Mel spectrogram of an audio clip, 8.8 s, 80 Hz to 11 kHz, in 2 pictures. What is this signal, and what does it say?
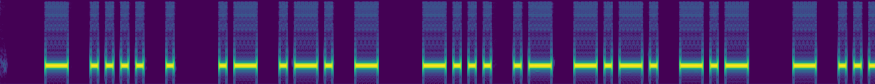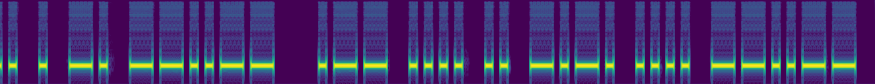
Morse code, heard as a keyed tone, about 32 wpm, 800 Hz. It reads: THE ART BACK THEN, WHICH,
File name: ANGLAIS texte clair 3 vitesse 30 mots minute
